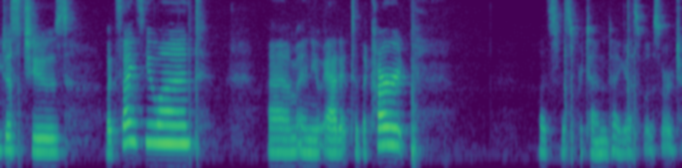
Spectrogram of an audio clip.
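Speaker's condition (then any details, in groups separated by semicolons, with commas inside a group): No condition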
